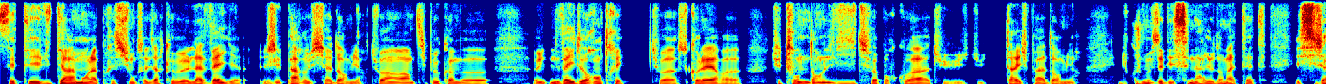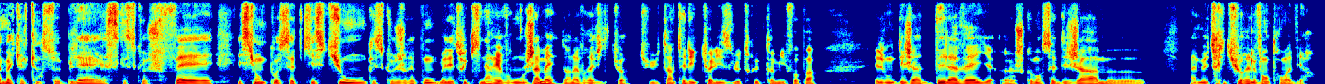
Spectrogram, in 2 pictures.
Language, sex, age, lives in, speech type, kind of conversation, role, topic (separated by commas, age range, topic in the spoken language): French, male, 30-34, France, conversation, podcast, guest, Raconte-nous une victoire ou un échec marquant lié à ton loisir ?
